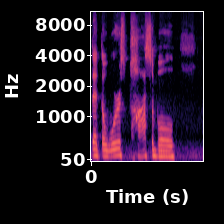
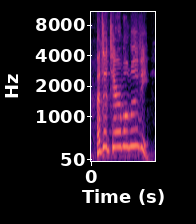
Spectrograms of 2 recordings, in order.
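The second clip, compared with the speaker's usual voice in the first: much higher, exaggerated disbelief; mock outrage. Real, not acted. Mocking a film about a perfectly happy day, high mock horror.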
